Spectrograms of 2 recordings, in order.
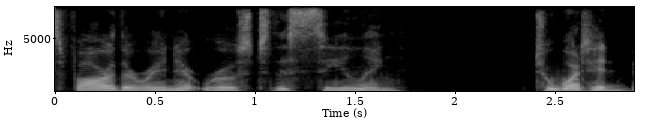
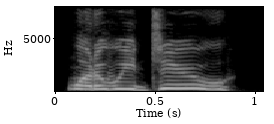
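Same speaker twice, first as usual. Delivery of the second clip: panicked; 12 semitones higher, 7 dB louder than usual. Acted. Frightened crowd asks him.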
